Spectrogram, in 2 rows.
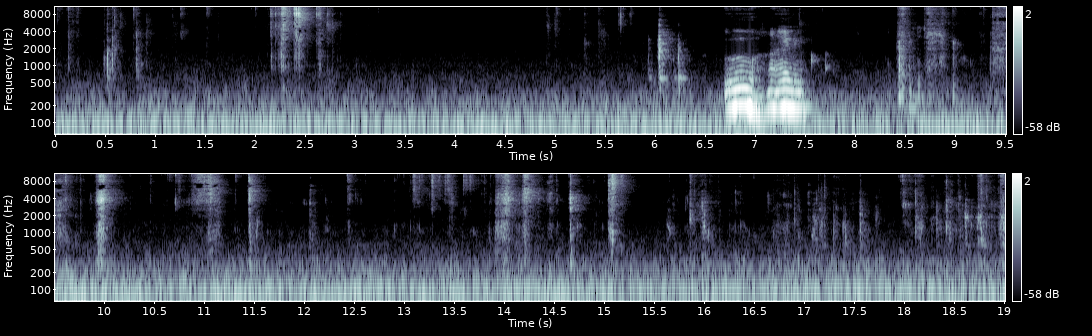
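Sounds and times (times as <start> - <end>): chewing with wet mouth smacks: 8.4 - 19.0.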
